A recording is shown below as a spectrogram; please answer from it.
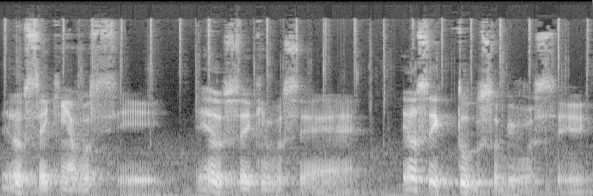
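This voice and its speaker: Man voicing a grandiose dark celestial villain, low and echoey. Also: huge pitch swings, slow, gravelly, exaggerated voice. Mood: menacing. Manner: dark, dramatic, declamatory. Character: the Wanderer, renegade celestial being, grandiose would-be utopian. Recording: boxy, echoey lo-fi with music.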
